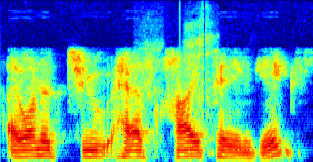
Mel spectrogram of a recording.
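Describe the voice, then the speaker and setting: A man's voice: medium pitch, fairly even intonation, a little slow. A young man in his twenties from France, a podcast guest, talking hesitantly with many restarts. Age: 20s. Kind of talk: casual interview chat. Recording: tinny phone-like line.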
